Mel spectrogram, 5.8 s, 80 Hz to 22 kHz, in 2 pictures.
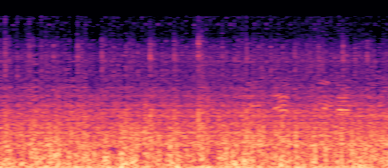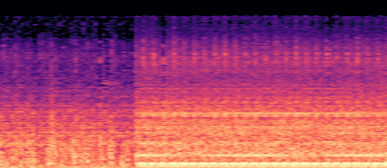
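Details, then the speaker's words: Case 485 loader tractor diesel at first start after head removal for coolant entering cylinders: idling steady with faint rhythmic puffing three or four times a second, an injector not sealing in its bore, leaking air and vapor past; still runs. "Injector isn't sealing properly in the bore, but it's no, it's not so bad it doesn't run, but we're getting little puffs of air, a little bit of vapor past."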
